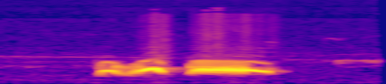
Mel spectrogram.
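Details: Low cooing of a 'thổ sấm' spotted dove in 'thúc gù' urging style: a single soft phrase, a wavering two-beat note and then a held, slightly falling coo, with nothing else audible.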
